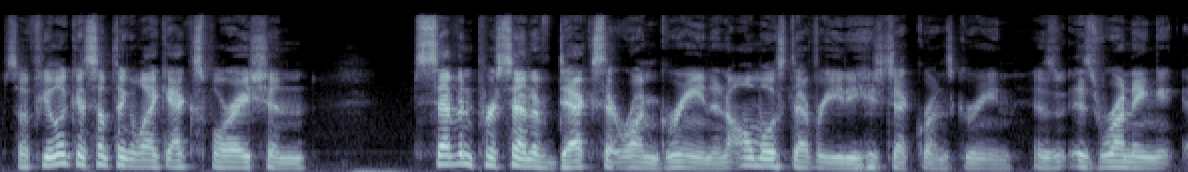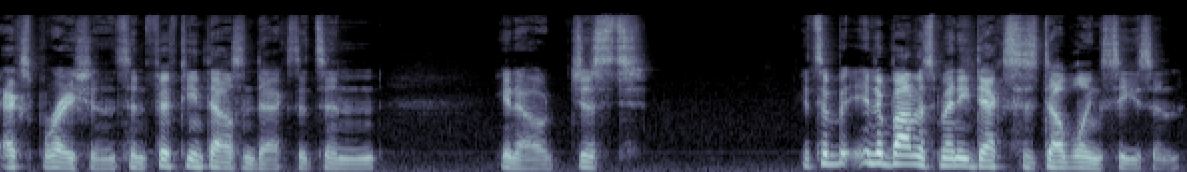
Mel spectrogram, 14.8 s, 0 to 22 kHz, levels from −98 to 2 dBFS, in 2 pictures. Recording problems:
none

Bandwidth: 14.5 kHz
